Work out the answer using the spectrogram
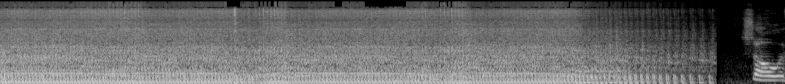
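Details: Tecumseh snowblower engine surging: runs rough and uneven, speed sagging and picking back up instead of holding steady, then dies away; hunting caused by a clogged carburetor pilot jet, fixed by cleaning.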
